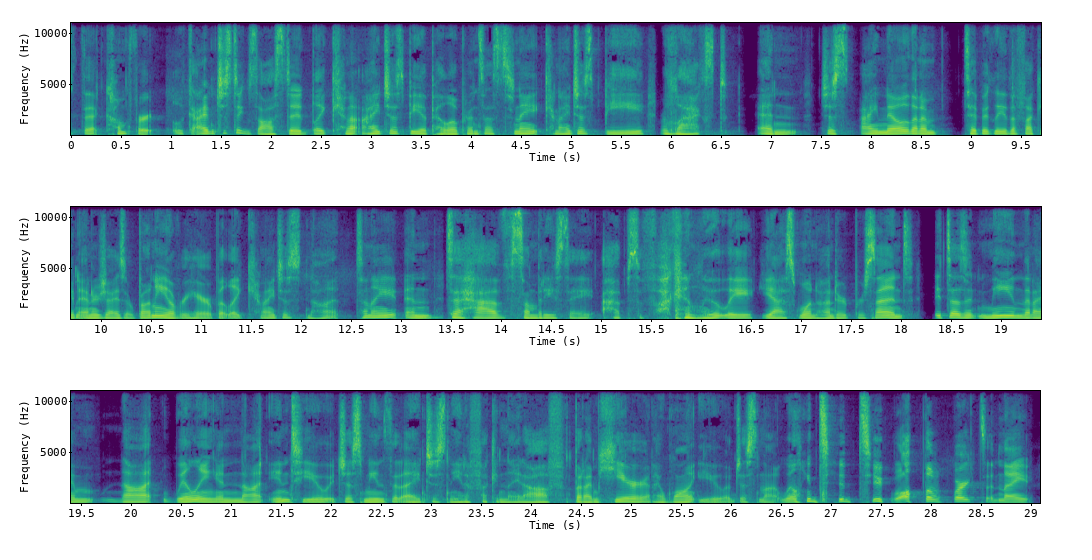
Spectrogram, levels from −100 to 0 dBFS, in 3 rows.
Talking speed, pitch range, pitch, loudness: 180 wpm, 150-175 Hz, 160 Hz, -19 LUFS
